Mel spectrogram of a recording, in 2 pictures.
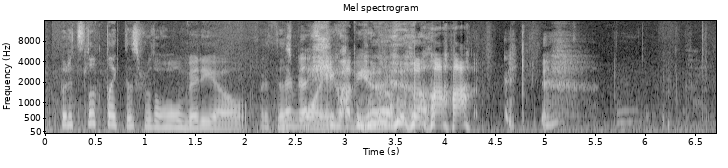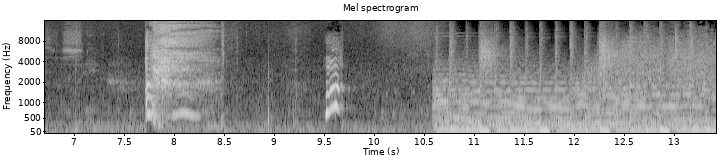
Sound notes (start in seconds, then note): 2.6 laughing; 7.9 laughing; 10.6 gentle music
